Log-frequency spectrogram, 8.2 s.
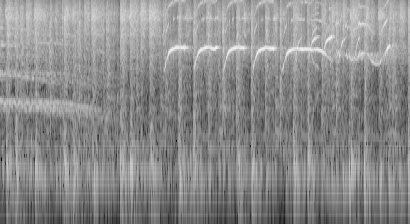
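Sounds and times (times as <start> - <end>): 
theme music: 0.0 - 8.1.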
